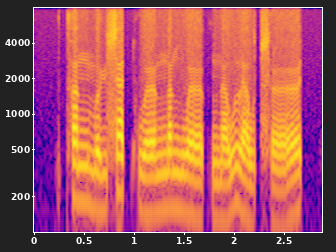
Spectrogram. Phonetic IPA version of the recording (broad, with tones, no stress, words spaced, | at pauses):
t̪ʰɐ˥ŋmɵ˧ɥ sɐ˥t̚kʷœː˨˧ŋɐ˧ŋ wœː˨k̚ n̪ɐ˨˥wlɐ˨wt͡sʰœː˨˥t̚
